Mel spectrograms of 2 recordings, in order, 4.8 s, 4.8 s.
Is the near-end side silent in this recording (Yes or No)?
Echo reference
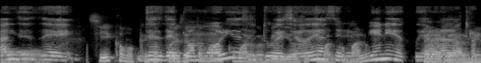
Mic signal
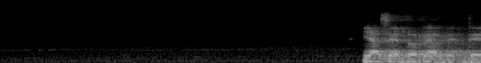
No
